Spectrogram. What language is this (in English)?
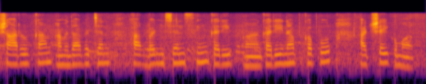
Malayalam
